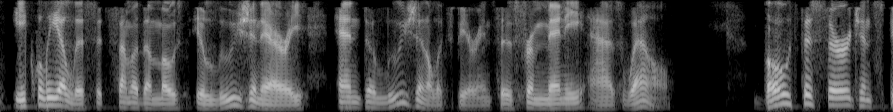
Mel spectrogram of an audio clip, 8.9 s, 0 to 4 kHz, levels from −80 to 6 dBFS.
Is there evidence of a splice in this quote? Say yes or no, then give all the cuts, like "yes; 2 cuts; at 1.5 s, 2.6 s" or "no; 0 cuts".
no; 0 cuts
